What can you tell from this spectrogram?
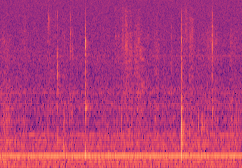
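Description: A few small, sharp clicks and ticks of fingers handling thin wires against a flight controller board, the loudest about three and a half seconds in, over a steady low hum.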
